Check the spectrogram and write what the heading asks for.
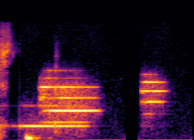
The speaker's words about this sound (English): Did you hear that? Yeah. Who gets a clock like that? What's that? It's that's the Big Ben sound. Dun, it, dun, dun, dun, dun, dun.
